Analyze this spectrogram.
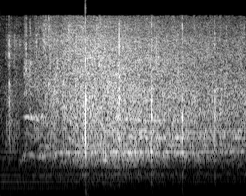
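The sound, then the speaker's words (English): A large crowd at a presidential inauguration applauds steadily as the red, white, and blue presidential sash is placed on the new president, a dense wash of clapping with scattered sharper claps and a faint undertone of cheering, sustained and fairly loud throughout with no talking. “The crowd erupted anew when the red, white, and blue sash of presidential power was placed around her shoulders.”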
